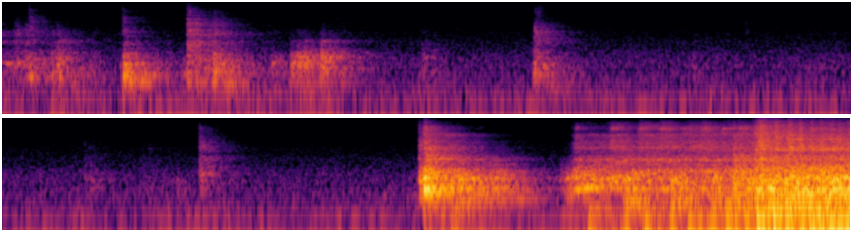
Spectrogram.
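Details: Troy-Bilt Bronco mower after deck weld, blade change and replacing a broken transaxle spring: a few clicks and knocks, then the engine catches and settles into a steady, even run; sounds healthy.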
